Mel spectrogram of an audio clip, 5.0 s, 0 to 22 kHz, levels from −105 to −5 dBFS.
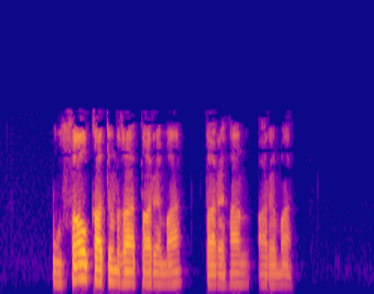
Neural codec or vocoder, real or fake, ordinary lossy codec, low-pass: none; real; MP3, 32 kbps; 5.4 kHz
